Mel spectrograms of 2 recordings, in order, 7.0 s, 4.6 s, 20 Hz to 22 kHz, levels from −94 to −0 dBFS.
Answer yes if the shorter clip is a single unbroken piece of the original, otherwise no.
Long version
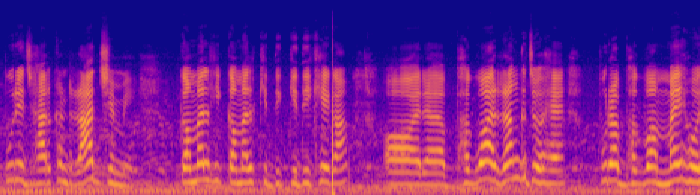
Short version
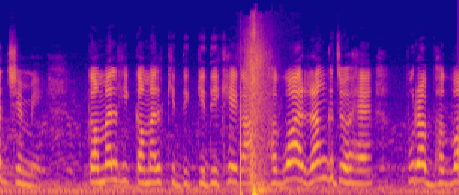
no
